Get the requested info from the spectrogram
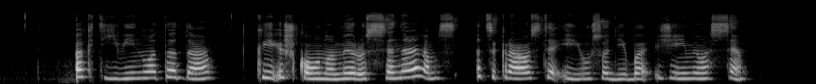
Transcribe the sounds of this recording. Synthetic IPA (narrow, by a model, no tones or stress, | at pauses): ɐkʲt̪ʲiːʋʲɛɪnuɔt̪ɐd̪ɐ | kɐɪɪʃkɔʊnoːmʲɪɾʊsːʲɛnʲæːlʲɛms | ɐt̪ʲsʲɪkɾɑˑʊsʲt̪ʲɛʔiːjuːsoːd̪ʲiːbɑʒʲɛɪmʲuɔsʲɛ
